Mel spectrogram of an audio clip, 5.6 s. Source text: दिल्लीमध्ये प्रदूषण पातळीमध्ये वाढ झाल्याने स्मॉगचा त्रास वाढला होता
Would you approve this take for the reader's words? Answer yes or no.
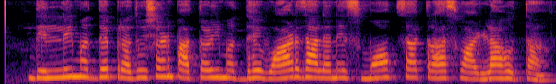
yes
